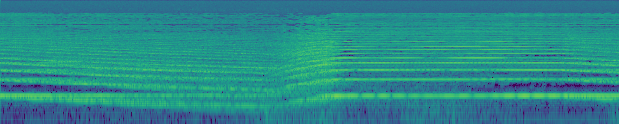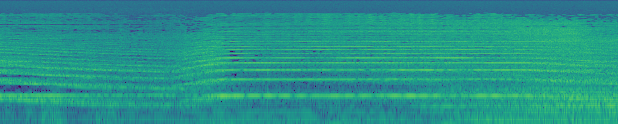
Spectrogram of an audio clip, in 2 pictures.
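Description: Air-raid siren winding down slowly, then quickly winding back up and holding its high pitch, a cycle that happens twice, over a steady low drone. A deep rumble comes in about two-thirds of the way through.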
